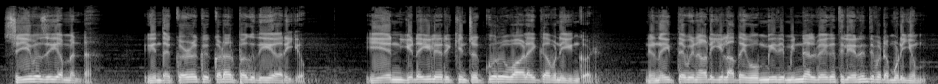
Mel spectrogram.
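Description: A man voicing a young male sea commander who is calm, fearless and boastful, making cool, self-assured threats. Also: fairly low pitch, normal speed, soft background music, lightly acted. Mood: calm, confident.

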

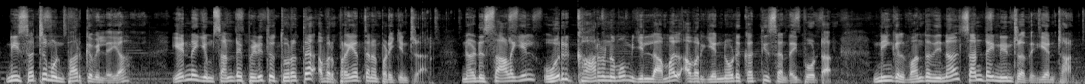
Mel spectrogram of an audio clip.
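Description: A man reading a historical novel aloud as an audiobook narrator, voicing the dialogue with lively storytelling and dropping low and soft on the speech tags. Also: normal speed.

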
